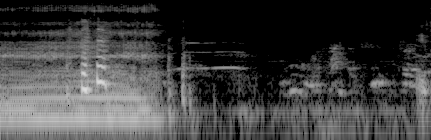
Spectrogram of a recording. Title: How can I stop snoring?? #couples #funny #snoring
